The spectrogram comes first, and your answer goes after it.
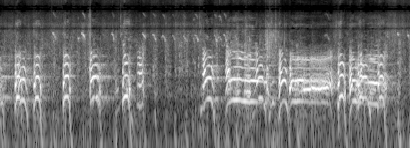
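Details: Bear-hunting hounds bark in spaced single yelps at first. These build into a crowded chorus, with drawn-out, steady bawling notes mixed among the barks toward the end.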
